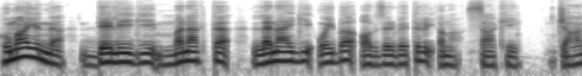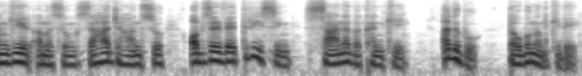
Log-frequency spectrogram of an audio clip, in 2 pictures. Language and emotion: Manipuri, neutral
